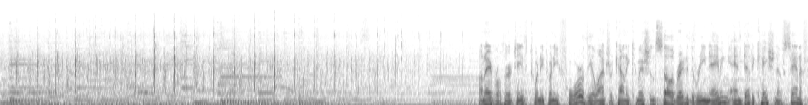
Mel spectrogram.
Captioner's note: cheers and applause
